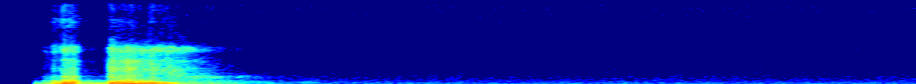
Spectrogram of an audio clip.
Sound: clears throat

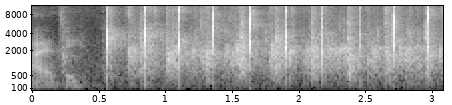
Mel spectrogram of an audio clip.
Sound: applause

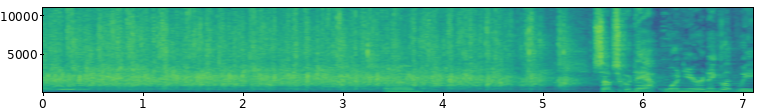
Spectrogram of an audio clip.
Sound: applause

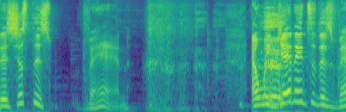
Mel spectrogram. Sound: laughing

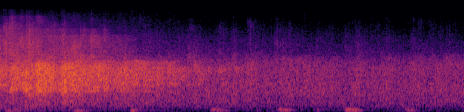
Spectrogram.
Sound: audience applauding

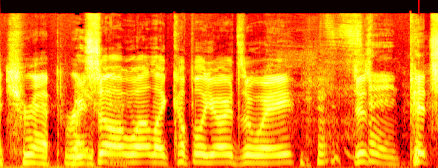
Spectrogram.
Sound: laughs

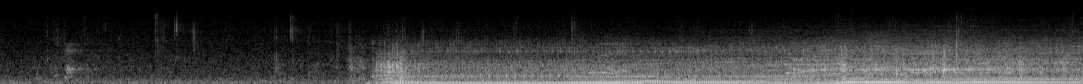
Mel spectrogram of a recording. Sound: machinery

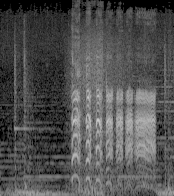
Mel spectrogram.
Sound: laughs Evilly

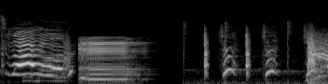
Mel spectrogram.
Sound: buzzer

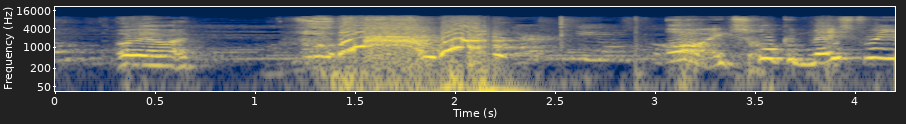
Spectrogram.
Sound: very loud scream

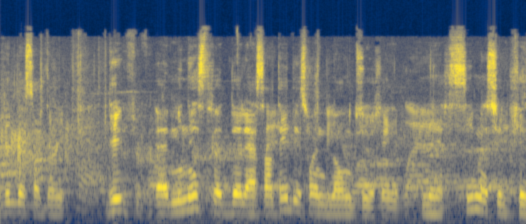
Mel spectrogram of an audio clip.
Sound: applause

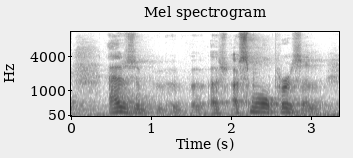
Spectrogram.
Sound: sighs

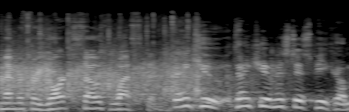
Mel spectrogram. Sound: applause

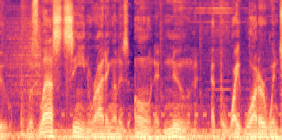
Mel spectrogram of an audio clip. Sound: voiceover

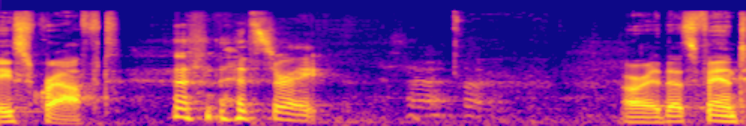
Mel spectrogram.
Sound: audience chuckles

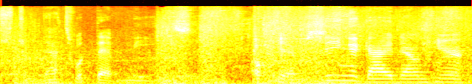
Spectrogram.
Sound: none

